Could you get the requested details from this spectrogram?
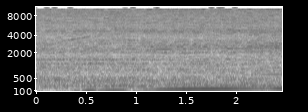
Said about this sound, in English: Engine's been run, so I won't need any prime. Start sequence is beginning now with energizing.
